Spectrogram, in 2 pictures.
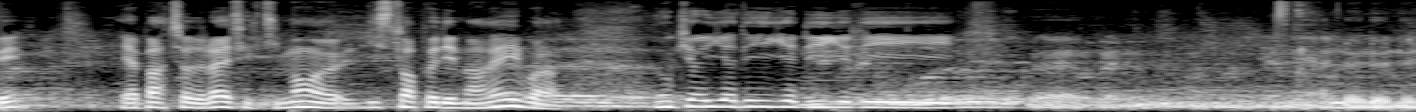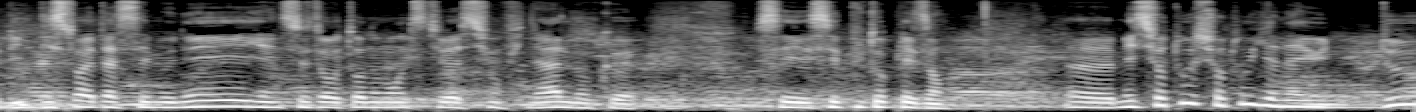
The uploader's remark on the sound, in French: Au coeur de la convention du Fantastique de Rouen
